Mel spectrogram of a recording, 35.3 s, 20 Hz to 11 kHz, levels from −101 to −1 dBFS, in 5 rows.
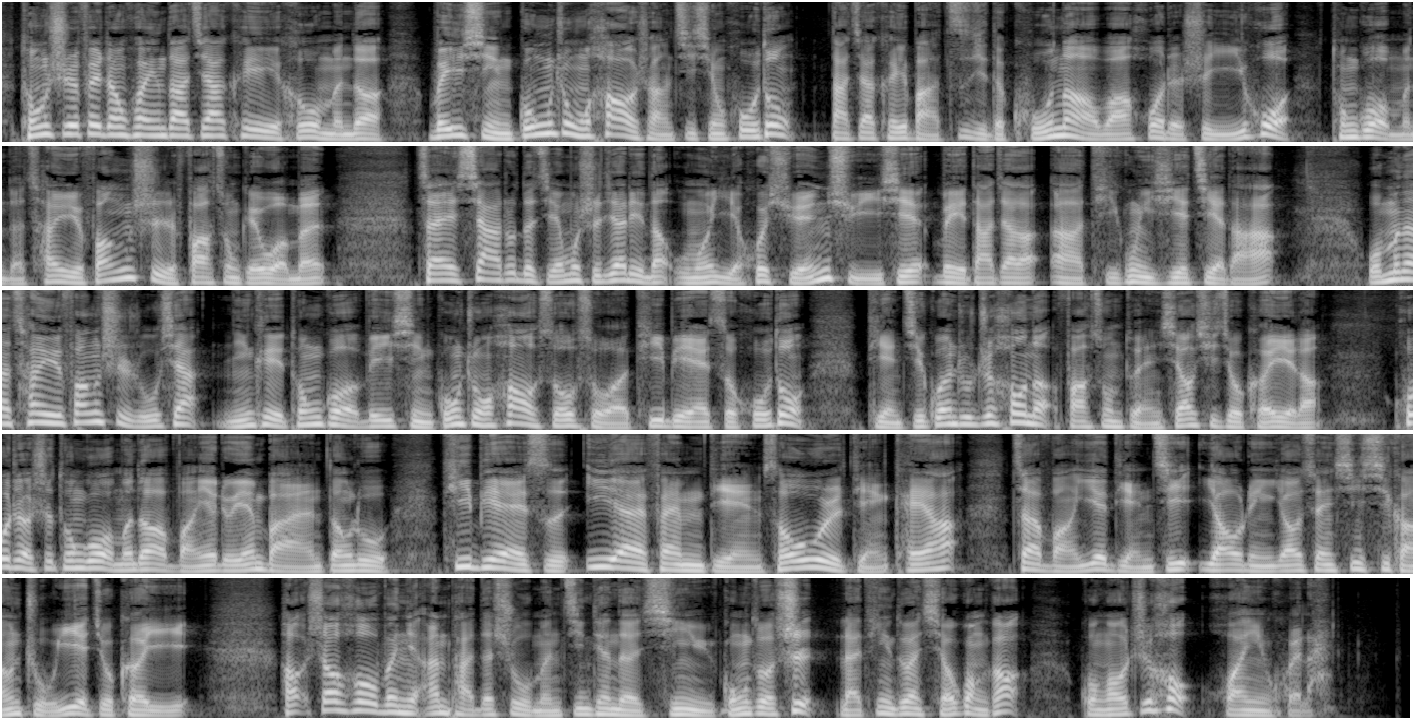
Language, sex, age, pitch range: Korean, male, 20-39, 110-165 Hz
